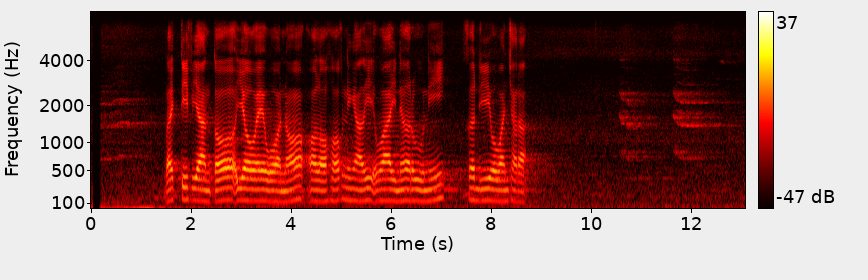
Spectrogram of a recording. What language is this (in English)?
Sundanese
